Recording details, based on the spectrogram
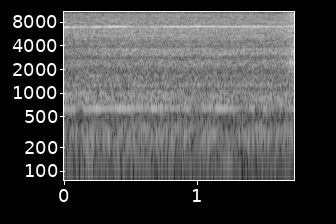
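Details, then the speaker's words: Dyson DC07 Origin vacuum that overheats and dies after about 10 minutes, owner suspects a blockage rather than the motor: a high, strained whine with a rushing hiss. Filter found clogged. "And to me it sounds very blocked up. It's probably not the motor, it's probably just a tremendous blockage somewhere."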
